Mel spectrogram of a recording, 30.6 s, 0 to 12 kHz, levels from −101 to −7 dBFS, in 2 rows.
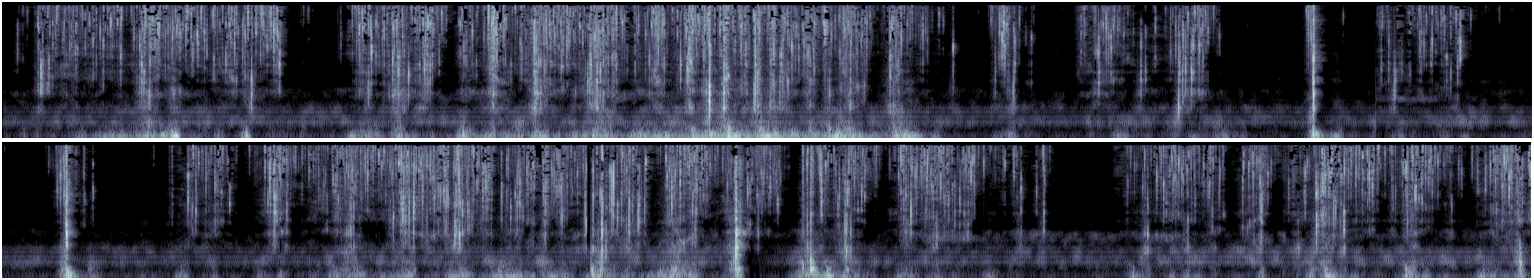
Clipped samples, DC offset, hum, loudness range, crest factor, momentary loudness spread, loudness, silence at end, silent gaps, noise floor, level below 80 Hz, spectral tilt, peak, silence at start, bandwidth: under 0.1%; under 0.1%; none; 7 LU; 36 dB; 15 LU; -34 LUFS; 0 s; none; -71 dBFS; -48 dBFS; -0.5 dB/octave; -2 dBFS; 0.35 s; 11.5 kHz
